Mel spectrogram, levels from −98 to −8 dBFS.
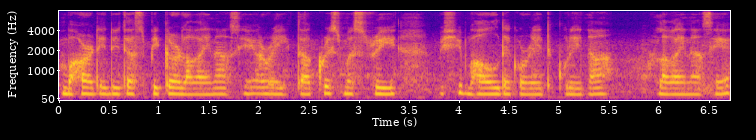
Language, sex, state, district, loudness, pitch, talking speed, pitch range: Nagamese, male, Nagaland, Dimapur, -20 LUFS, 210 Hz, 160 wpm, 200-215 Hz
